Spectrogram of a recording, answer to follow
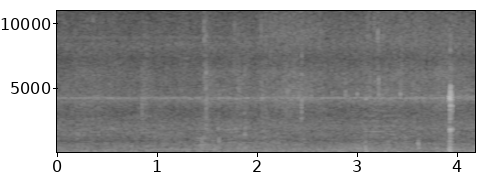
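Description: Steady low rumble of wind buffeting the camera microphone over background noise, with a single short knock near the end.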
